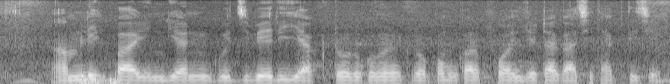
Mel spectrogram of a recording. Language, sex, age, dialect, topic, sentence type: Bengali, male, 18-24, Western, agriculture, statement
